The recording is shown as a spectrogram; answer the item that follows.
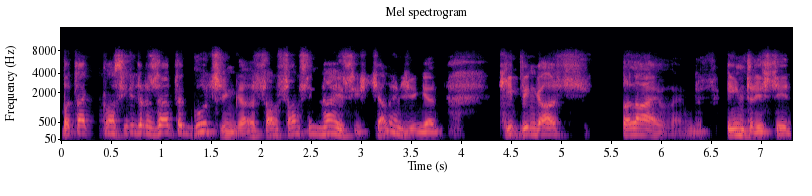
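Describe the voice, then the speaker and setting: With vocal fry, a man speaks at a moderate pace in a fairly high pitch. His pitch swings very widely. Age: 60s. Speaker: data protection consultant. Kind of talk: interview.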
